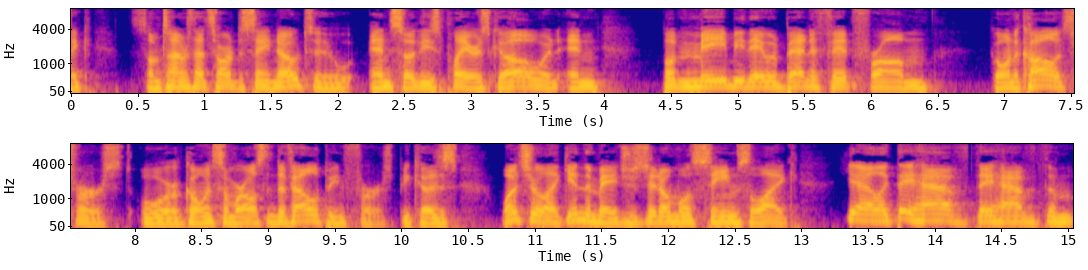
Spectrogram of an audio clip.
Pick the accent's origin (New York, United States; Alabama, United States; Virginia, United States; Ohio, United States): New York, United States; Rochester; Yeah, I know my high school, which I'm from Rochester, New York.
